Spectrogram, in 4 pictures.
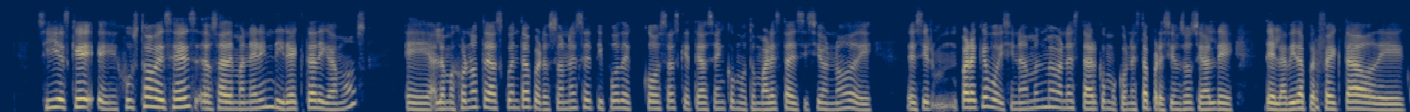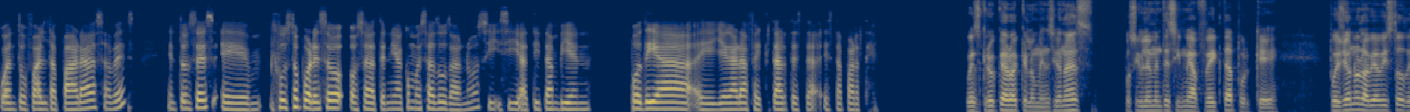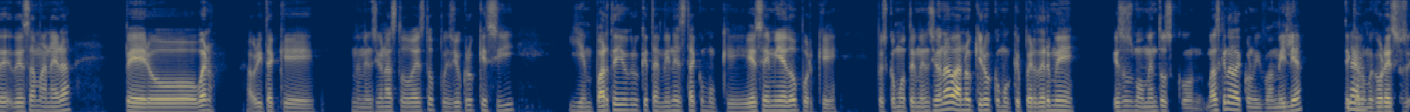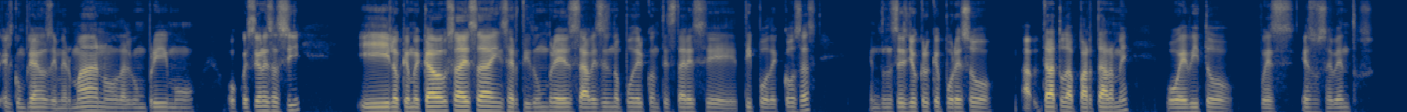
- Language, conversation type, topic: Spanish, advice, ¿Cómo puedo dejar de tener miedo a perderme eventos sociales?
- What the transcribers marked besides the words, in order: none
